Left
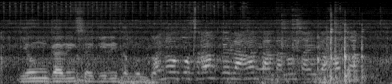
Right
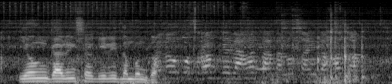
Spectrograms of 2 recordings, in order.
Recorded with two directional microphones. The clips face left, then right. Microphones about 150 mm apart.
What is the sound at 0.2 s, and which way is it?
Speech, 90° right.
